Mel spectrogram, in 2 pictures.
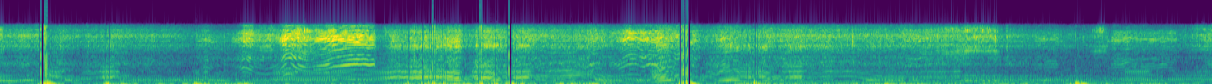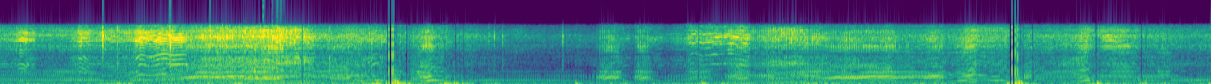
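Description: Dirt bike engine revving up and down over and over as the rider accelerates and shifts through a motocross lap, with scattered knocks from bumps and landings. Wind rushes over the action camera's microphone.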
